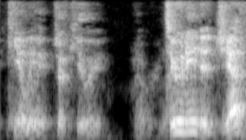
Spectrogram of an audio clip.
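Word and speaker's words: Geoff Keighley: Jeff Knightley. Is that how you pronounce his name? Keeley. Jeff Keeley.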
